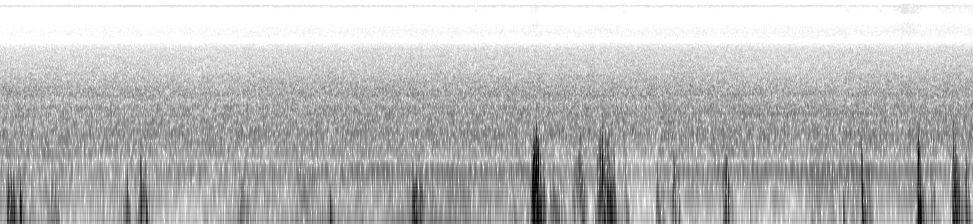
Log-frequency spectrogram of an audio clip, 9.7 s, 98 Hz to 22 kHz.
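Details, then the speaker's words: 1973 Frigid (Mitsubishi) GT16-S 16-inch oscillating fan with serviced motor, on high speed: steady low hum with faint rhythmic throb and no rattle; runs smoothly. "No rattle on the high speed."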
